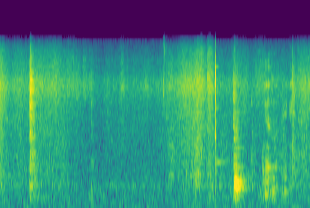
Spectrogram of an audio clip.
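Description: Handling noise from a handheld pH meter and its cup of water: two sharp clicks, one about half a second in and one about four seconds in, with low rubbing in between.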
